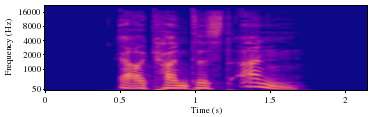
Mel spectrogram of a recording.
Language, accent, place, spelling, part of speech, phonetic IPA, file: German, Germany, Berlin, erkanntest an, verb, [ɛɐ̯ˌkantəst ˈan], De-erkanntest an.ogg
- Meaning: second-person singular preterite of anerkennen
